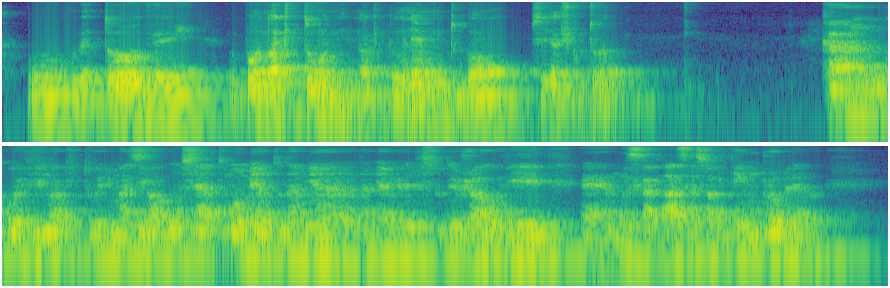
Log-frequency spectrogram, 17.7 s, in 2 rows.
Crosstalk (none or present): none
